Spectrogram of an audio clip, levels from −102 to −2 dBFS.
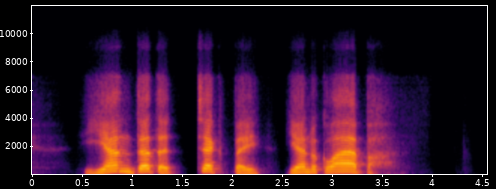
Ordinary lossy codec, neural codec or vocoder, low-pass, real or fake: Opus, 24 kbps; codec, 16 kHz, 0.2 kbps, FocalCodec; 7.2 kHz; fake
